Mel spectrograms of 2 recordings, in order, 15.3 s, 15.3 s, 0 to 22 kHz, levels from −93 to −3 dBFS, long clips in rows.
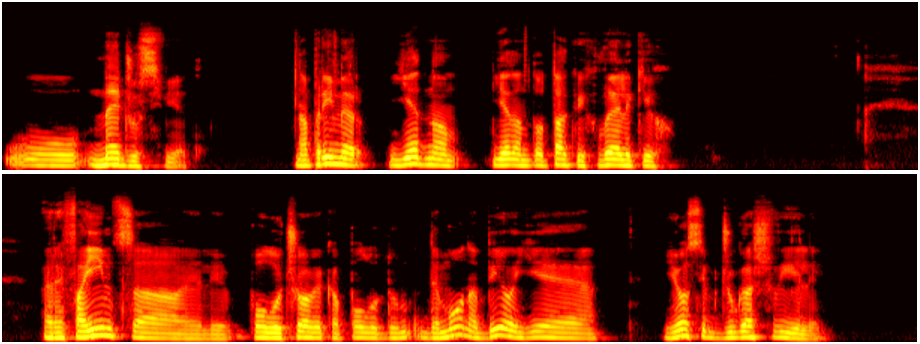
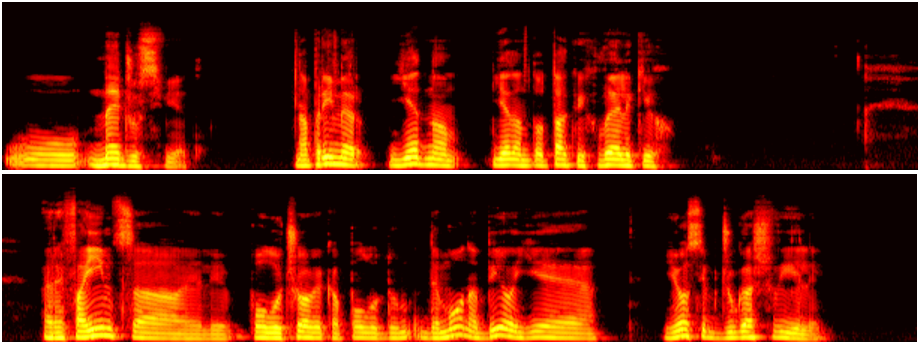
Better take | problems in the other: neither | none

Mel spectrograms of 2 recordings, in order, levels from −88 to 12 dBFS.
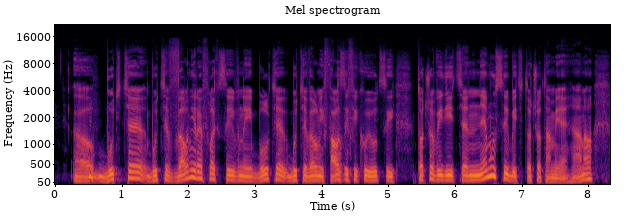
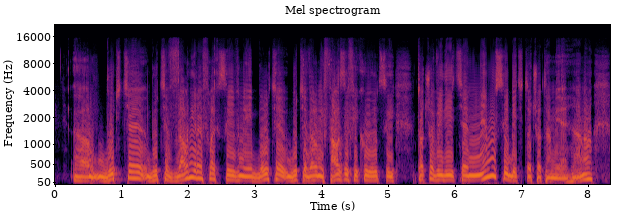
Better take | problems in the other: first | distortion; heavy; 6 dB below the speech

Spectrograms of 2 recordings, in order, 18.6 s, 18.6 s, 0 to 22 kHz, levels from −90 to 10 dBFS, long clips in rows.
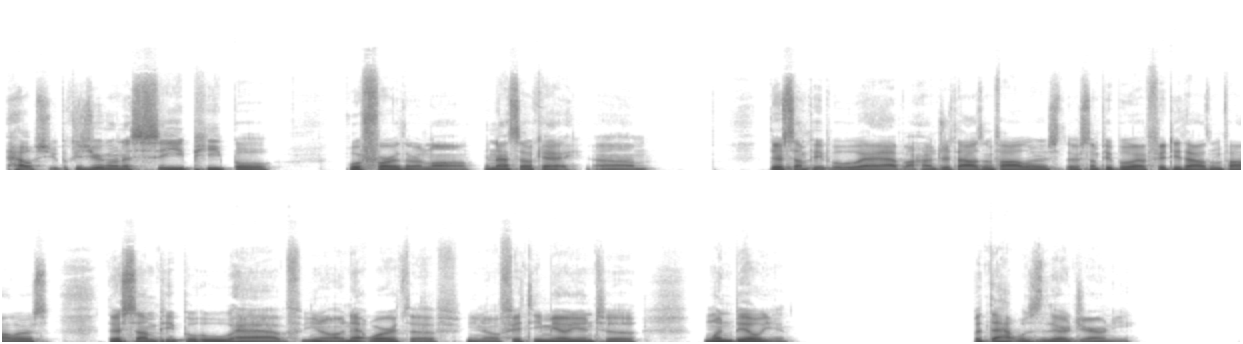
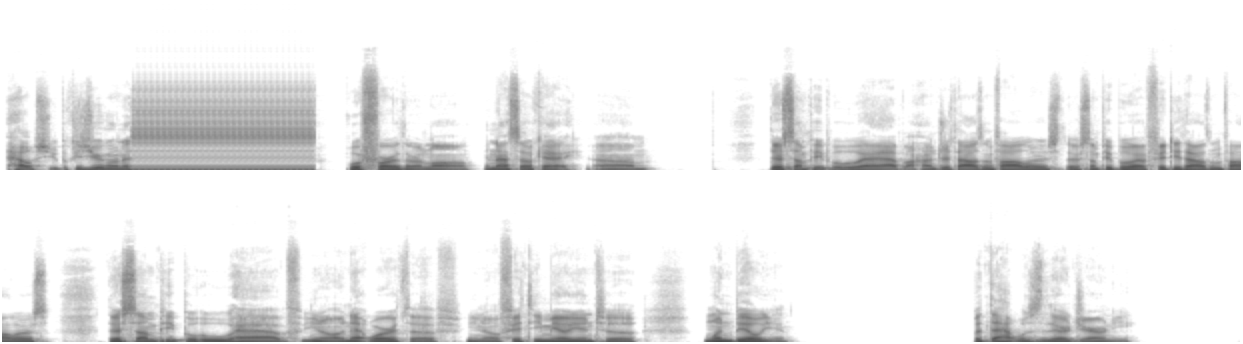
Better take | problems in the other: first | audio freezing; at 1 s for 1.5 s

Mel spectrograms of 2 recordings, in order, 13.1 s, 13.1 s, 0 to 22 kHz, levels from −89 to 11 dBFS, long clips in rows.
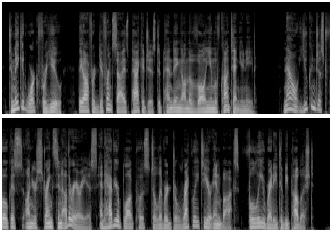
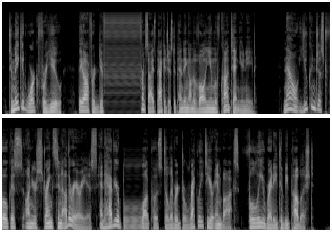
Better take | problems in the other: first | audio freezing; at 2 s for 0.5 s and at 9 s

